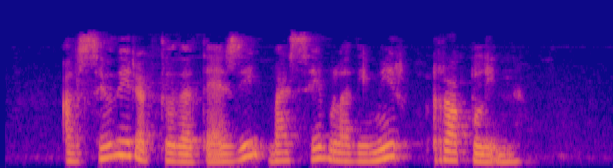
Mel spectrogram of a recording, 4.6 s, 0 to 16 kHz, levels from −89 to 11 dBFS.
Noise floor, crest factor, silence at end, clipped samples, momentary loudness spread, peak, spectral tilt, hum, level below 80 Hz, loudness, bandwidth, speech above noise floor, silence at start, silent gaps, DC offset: -59 dBFS; 20 dB; 0.7 s; under 0.1%; 7 LU; -4 dBFS; -5.5 dB/octave; none; -62 dBFS; -23 LUFS; 8 kHz; 37 dB; 0.45 s; none; under 0.1%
